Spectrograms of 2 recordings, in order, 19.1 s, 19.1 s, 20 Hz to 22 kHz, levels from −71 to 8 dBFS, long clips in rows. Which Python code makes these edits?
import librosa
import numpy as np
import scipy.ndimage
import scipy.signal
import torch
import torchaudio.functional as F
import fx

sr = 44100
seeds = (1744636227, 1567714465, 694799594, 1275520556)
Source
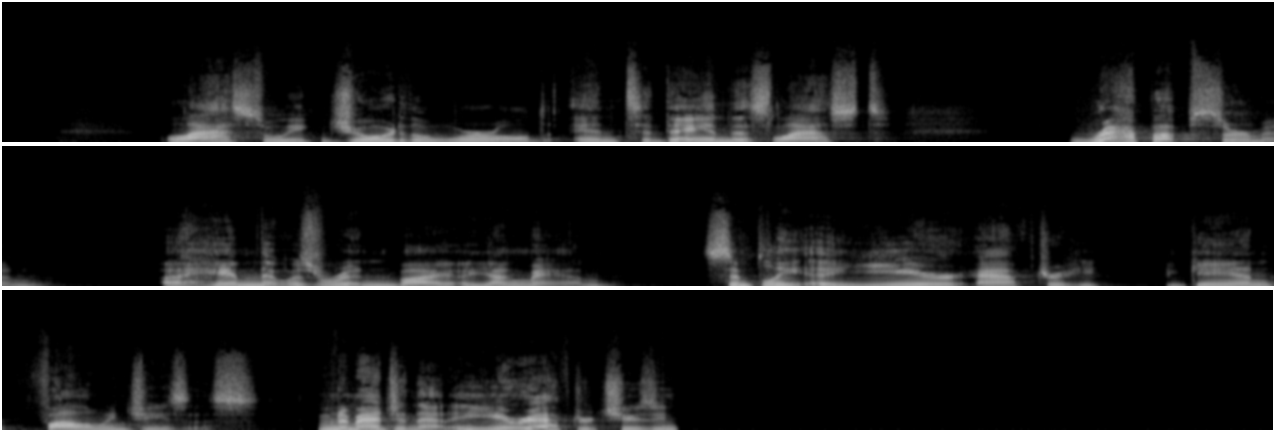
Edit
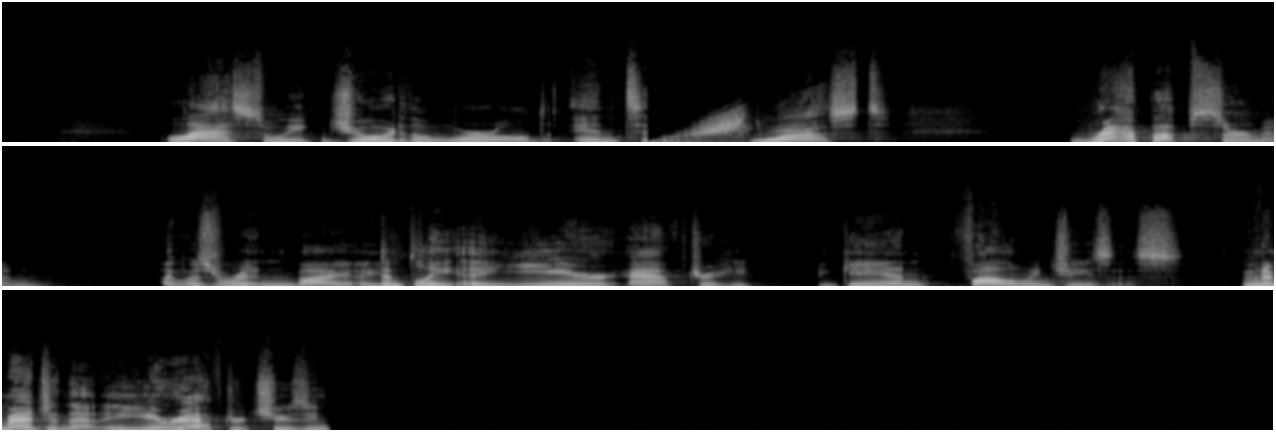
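

y = fx.edit(x, sr, fx.tape_start(start_s=3.23, length_s=1.0),
    fx.cut(start_s=7.2, length_s=0.51),
    fx.cut(start_s=8.78, length_s=1.23), tone=tone)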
